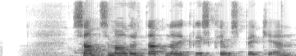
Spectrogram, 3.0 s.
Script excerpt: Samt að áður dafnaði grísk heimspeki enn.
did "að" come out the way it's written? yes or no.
no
